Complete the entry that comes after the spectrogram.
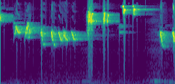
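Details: An orange-headed thrush delivers teler song: a quick chain of descending whistled notes, then sharp high chirps and a thin high whistle, the notes coming rapidly with barely any pause.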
